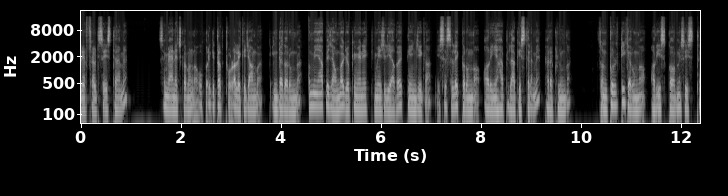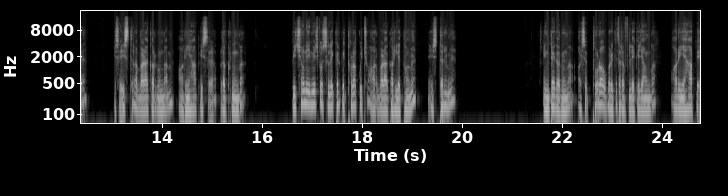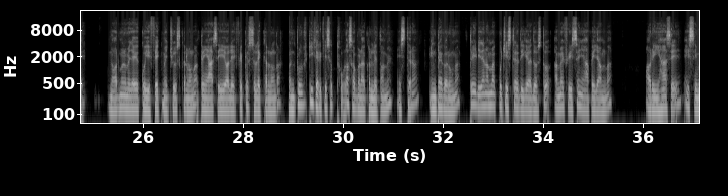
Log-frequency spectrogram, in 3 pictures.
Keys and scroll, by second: 4.1 Return, 11.0 ctrl+t, 15.5 Return, 17.9 ctrl+t, 21.8 Return, 29.3 ctrl+t, 31.9 Return.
